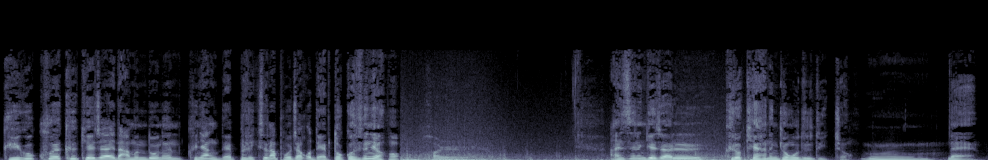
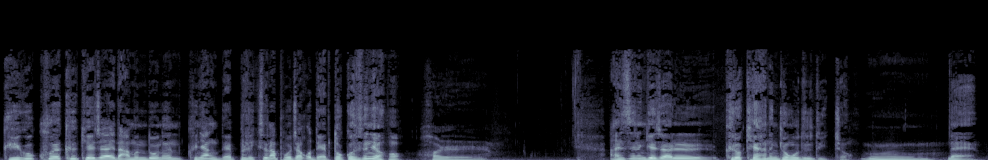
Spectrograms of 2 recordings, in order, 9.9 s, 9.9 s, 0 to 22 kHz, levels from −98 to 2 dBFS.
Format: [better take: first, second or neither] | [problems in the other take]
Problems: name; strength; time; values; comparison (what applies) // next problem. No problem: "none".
second | wind noise on the microphone; occasional gusts; from 4 to 7.5 s; 15 dB below the speech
